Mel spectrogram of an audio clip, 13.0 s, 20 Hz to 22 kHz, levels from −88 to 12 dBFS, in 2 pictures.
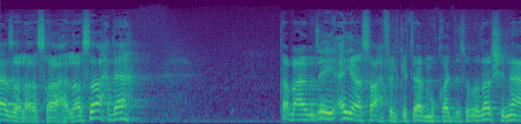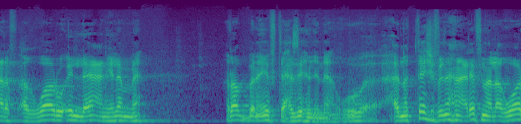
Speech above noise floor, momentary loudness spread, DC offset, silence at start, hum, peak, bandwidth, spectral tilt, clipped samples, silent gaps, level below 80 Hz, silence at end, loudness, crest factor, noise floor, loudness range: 36 dB; 6 LU; under 0.1%; 0 s; none; -2 dBFS; 16.5 kHz; -4.5 dB/octave; under 0.1%; none; -64 dBFS; 0 s; -16 LUFS; 14 dB; -51 dBFS; 3 LU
